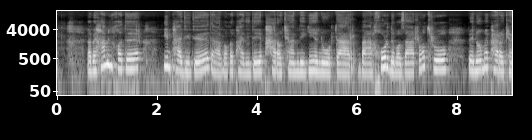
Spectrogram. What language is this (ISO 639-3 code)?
fas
